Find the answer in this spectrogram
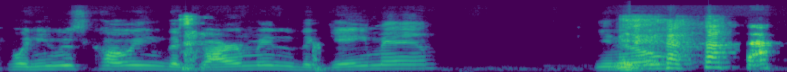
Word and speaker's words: Garmin: He would call him gay man.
